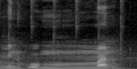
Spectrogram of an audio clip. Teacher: Selanjutnya mim, wa minhum man, mim mati bertemu dengan ma, idgham mimi atau idgham mislain, yang dibaca masuk dengan dengung dan ditahan sampai 3 harokat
